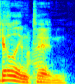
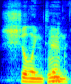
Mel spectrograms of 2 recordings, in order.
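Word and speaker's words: Kylington: of the Calgary Flames Killington it's it looks like Killington but I always hear it pronounced Shillington for okay whatever reason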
